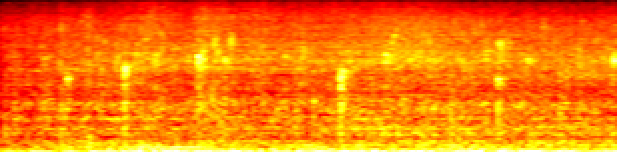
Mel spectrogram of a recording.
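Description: Bass fillets frying in hot oil over high-medium heat give a steady, dense sizzle with faint scattered pops, holding at an even, moderate loudness throughout.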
